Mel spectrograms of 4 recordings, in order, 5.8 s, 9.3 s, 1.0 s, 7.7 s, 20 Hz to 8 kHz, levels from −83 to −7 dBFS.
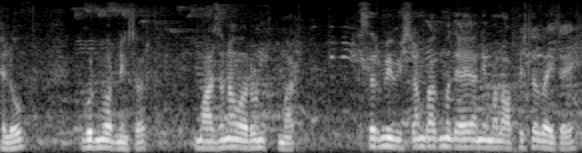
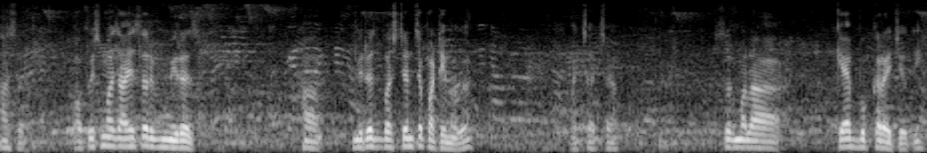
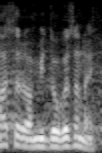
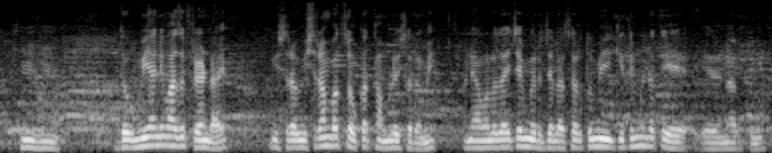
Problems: constant background noise, continuous background conversations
